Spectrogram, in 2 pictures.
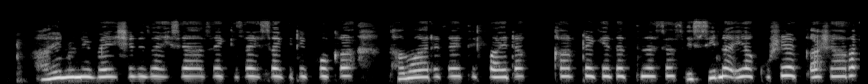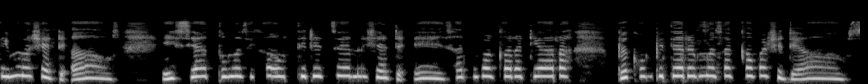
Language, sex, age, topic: Gamo, female, 18-24, government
